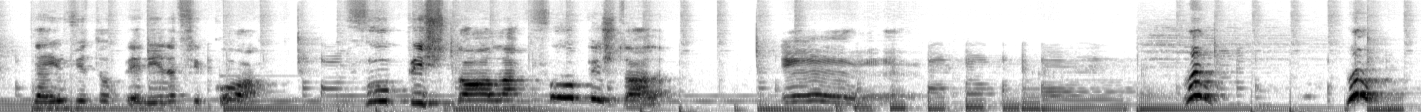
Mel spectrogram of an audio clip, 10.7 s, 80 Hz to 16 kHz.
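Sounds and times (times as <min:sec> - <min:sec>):
speech: 0:00.2 - 0:02.2, 0:02.8 - 0:05.2, 0:05.8 - 0:06.9, 0:08.9 - 0:09.2
angry dog barking aggressively: 0:08.8 - 0:09.3, 0:10.1 - 0:10.6.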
